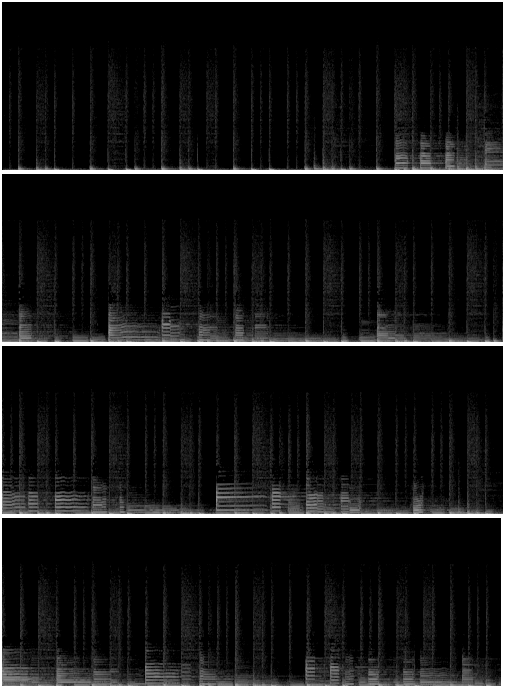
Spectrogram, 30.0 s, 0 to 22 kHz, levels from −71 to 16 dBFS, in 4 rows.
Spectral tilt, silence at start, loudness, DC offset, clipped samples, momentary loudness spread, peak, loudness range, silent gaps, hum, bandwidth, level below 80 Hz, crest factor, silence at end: -6 dB/octave; 0.1 s; -29 LUFS; under 0.1%; under 0.1%; 7 LU; -10 dBFS; 3 LU; none; none; 17 kHz; -36 dBFS; 18 dB; 0 s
